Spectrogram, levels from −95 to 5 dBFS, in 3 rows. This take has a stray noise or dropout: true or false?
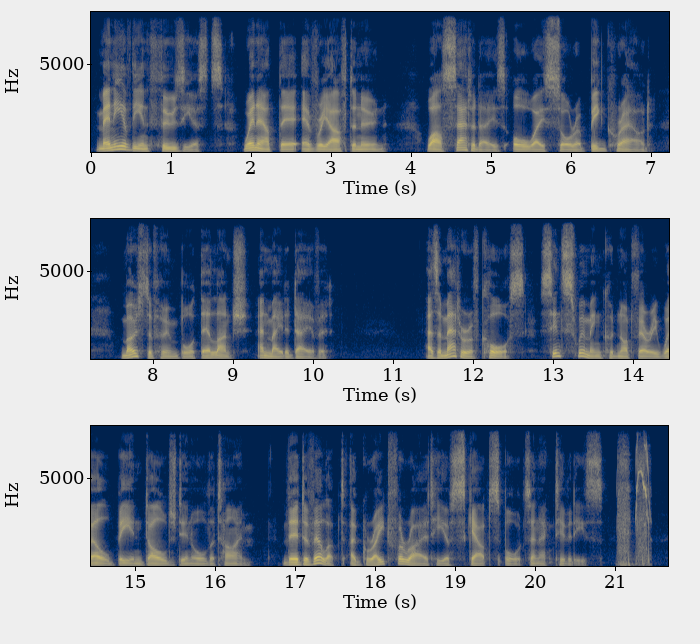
true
